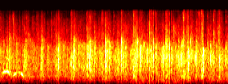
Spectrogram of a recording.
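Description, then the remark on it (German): Steady applause from an audience for the Open Gestures prototype, a dense wash of many hands clapping at a constant, fairly loud level for the whole stretch, with a brief whistle or cheer near the start. “Euer Applaus.”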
